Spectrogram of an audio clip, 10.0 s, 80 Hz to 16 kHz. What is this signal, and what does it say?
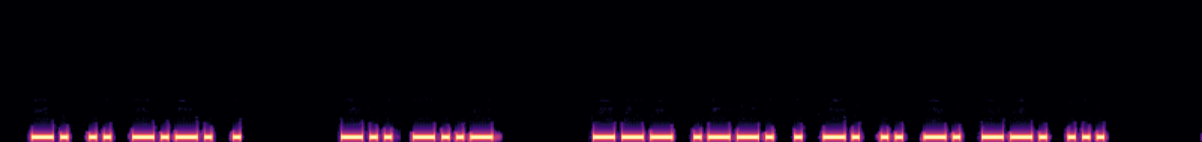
Morse code, heard as a keyed tone, about 20 wpm, 700 Hz. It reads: NICE DX OPENINGS
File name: UK MASTER QSOs TRAINING / 20WPM / UK MASTER QSOs 0049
